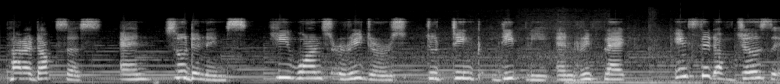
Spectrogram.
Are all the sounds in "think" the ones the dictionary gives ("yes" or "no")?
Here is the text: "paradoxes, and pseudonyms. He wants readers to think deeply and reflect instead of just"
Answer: no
